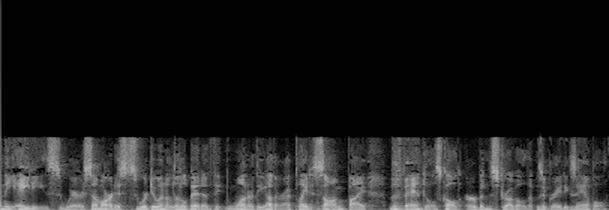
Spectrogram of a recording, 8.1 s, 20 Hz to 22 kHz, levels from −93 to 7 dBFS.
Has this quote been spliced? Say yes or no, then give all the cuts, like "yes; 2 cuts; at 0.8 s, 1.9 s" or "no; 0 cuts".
no; 0 cuts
